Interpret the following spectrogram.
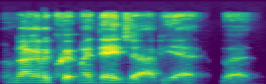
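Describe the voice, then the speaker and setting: Man w a very low voice, from jamaica, raised in maryland, rambly casual interview chat. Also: a little fast, breathy edge. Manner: relaxed, rambling with many fillers. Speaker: actor guest.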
